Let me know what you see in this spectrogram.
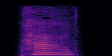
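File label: "pad", English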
